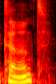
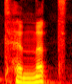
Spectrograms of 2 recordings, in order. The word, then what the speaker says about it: Tenet: Den skal hete Tennet. Ikke Tenant. Ikke Tenant men Tenet Tenet?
